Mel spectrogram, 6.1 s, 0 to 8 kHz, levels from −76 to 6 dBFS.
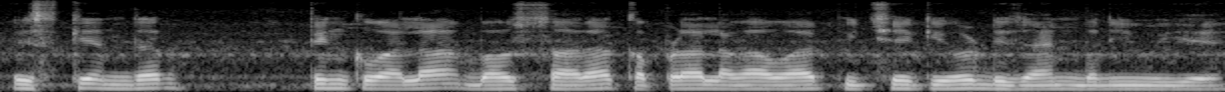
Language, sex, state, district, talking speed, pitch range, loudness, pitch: Hindi, male, Uttar Pradesh, Lucknow, 155 wpm, 120-135 Hz, -14 LUFS, 125 Hz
